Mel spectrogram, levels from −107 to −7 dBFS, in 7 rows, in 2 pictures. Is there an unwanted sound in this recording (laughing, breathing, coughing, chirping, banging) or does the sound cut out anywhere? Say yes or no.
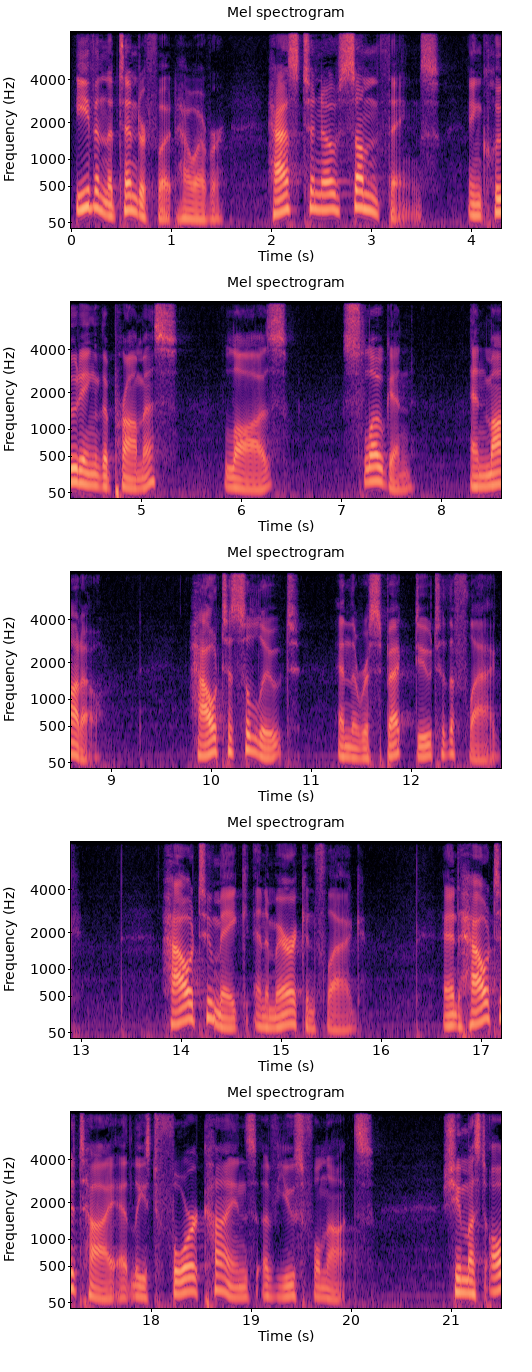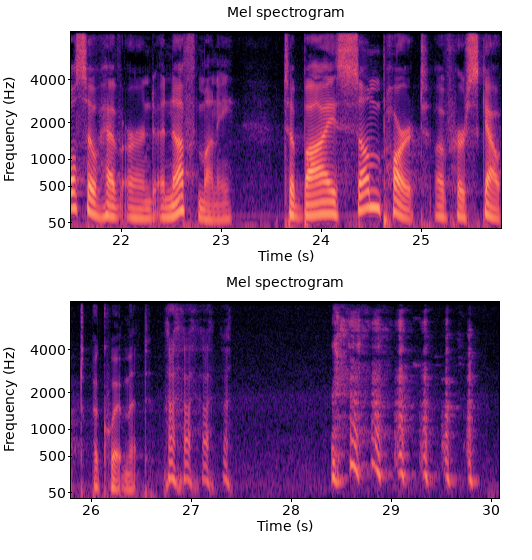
yes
